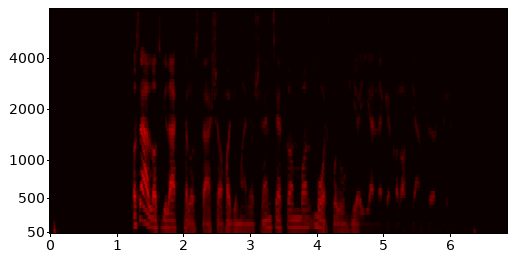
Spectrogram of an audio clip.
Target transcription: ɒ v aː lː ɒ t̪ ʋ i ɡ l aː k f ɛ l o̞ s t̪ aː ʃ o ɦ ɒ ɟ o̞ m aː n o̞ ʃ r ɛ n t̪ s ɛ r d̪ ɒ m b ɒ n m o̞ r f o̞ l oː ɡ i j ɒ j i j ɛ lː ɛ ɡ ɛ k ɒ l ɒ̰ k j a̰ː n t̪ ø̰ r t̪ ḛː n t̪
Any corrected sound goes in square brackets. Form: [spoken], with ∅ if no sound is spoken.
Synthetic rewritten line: ɒ [z] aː lː ɒ t̪ ʋ i [∅] l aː k f ɛ l o̞ s t̪ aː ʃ [ɒ] ɦ ɒ ɟ o̞ m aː [ɲ] o̞ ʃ r ɛ n t̪ s ɛ r [t̪] ɒ m b ɒ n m o̞ r f o̞ l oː ɡ i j ɒ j i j ɛ lː ɛ ɡ ɛ k ɒ l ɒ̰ [p] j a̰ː n t̪ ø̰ r t̪ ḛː n t̪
